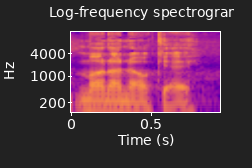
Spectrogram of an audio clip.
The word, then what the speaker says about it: Mononoke: I watched Princess Mononoke.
